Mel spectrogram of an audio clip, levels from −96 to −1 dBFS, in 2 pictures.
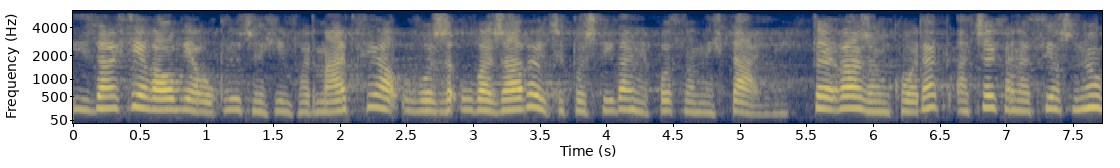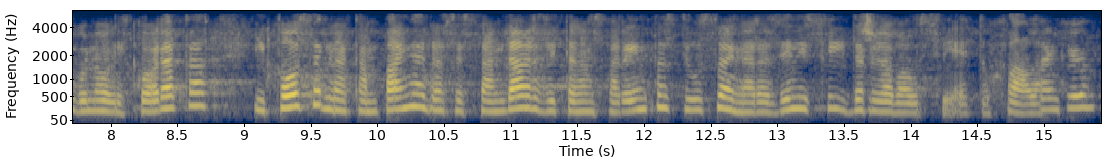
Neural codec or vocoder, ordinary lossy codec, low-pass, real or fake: vocoder, 22.05 kHz, 80 mel bands, HiFi-GAN; none; 5.4 kHz; fake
